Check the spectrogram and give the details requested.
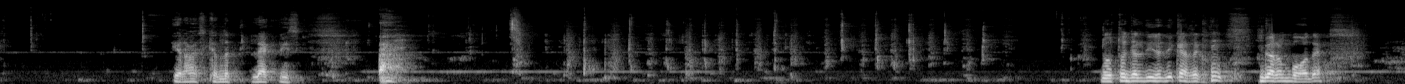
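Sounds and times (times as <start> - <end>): man chewing food: 0.0 - 1.6, 3.3 - 11.0
faint steady tone: 0.0 - 6.8, 10.2 - 14.0
wet mouth clicks and crunches: 4.2 - 10.8.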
